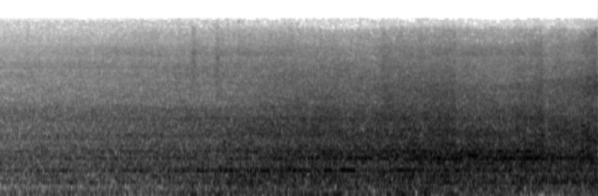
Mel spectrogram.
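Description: Hirakhand Express passenger train pulling into the station, its rumble growing steadily louder as it draws near, with a steady hum running through it.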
